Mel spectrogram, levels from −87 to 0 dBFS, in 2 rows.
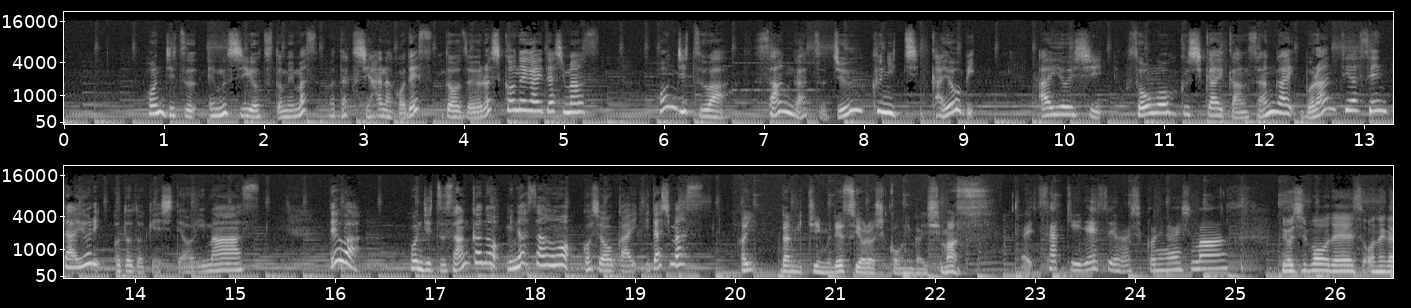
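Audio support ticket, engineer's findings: Timecode bleed, full length of clip. Steady chirping warble behind the audio, tones switching near 1 kHz and 2 kHz, roughly 35 dB under programme level. Probable component: adjacent LTC track or unshielded timecode cable coupling into the audio path. Square-wave biphase code toggling between two frequencies; frame cadence fits 23.976 fps code. Check routing, cable separation, and track isolation.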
